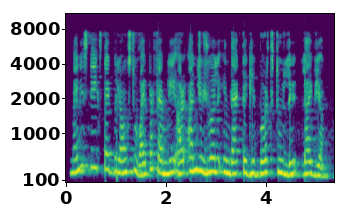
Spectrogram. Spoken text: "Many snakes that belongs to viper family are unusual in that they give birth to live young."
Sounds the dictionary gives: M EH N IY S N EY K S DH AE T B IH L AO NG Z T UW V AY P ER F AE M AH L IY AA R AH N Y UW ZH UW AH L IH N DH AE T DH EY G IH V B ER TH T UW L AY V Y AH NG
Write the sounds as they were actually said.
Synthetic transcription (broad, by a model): M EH N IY S N EY K S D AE T B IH L AO NG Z T UW V AY P ER F AE M AH L IY AA R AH N Y UW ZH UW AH L IH N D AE T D EY G IH V B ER T T UW L AY V Y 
